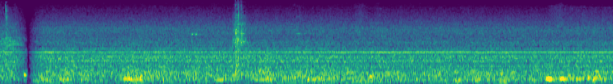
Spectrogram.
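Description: Room tone: a steady hiss with a thin constant high whine, one short click about four seconds in, and faint murmuring voices near the end.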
